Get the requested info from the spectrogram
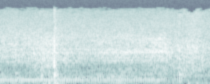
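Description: A steady low hum with one short click about half a second in; the hum stops shortly before the end.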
